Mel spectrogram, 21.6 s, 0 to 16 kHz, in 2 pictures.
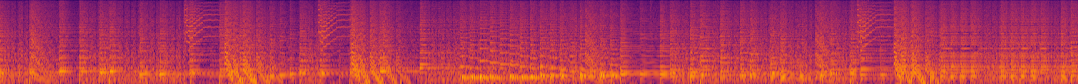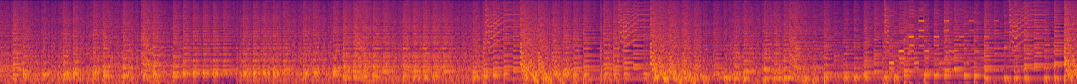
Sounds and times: Music: 0:00.0 - 0:21.5.

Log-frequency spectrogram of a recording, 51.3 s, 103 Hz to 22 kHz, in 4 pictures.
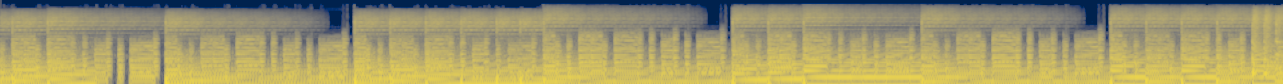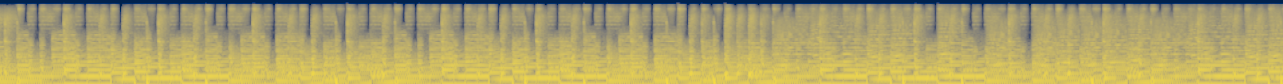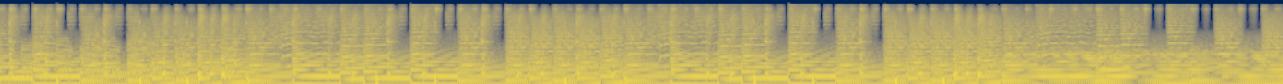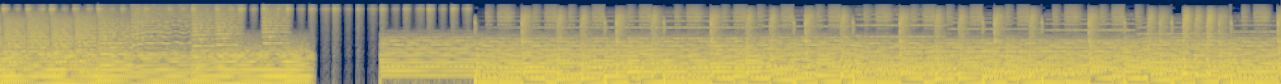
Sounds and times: Music: 0:00.0 - 0:51.3.

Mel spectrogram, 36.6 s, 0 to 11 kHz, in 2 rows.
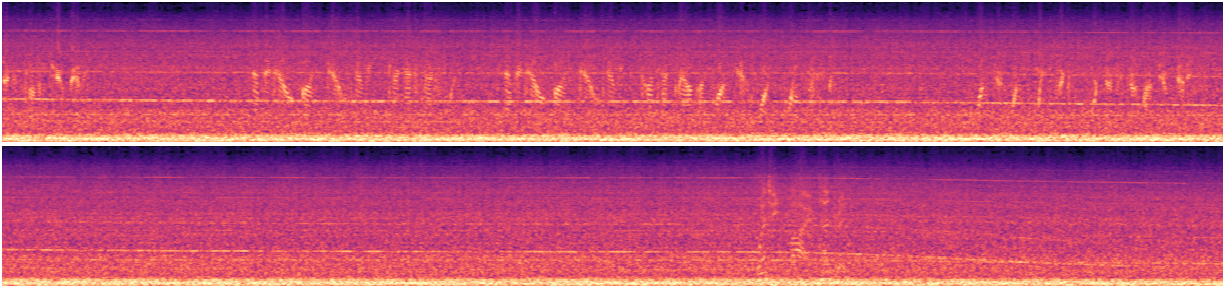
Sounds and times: Speech: 0:00.0 - 0:01.3, 0:03.8 - 0:06.9, 0:07.5 - 0:12.5, 0:14.6 - 0:17.9, 0:29.6 - 0:31.0.

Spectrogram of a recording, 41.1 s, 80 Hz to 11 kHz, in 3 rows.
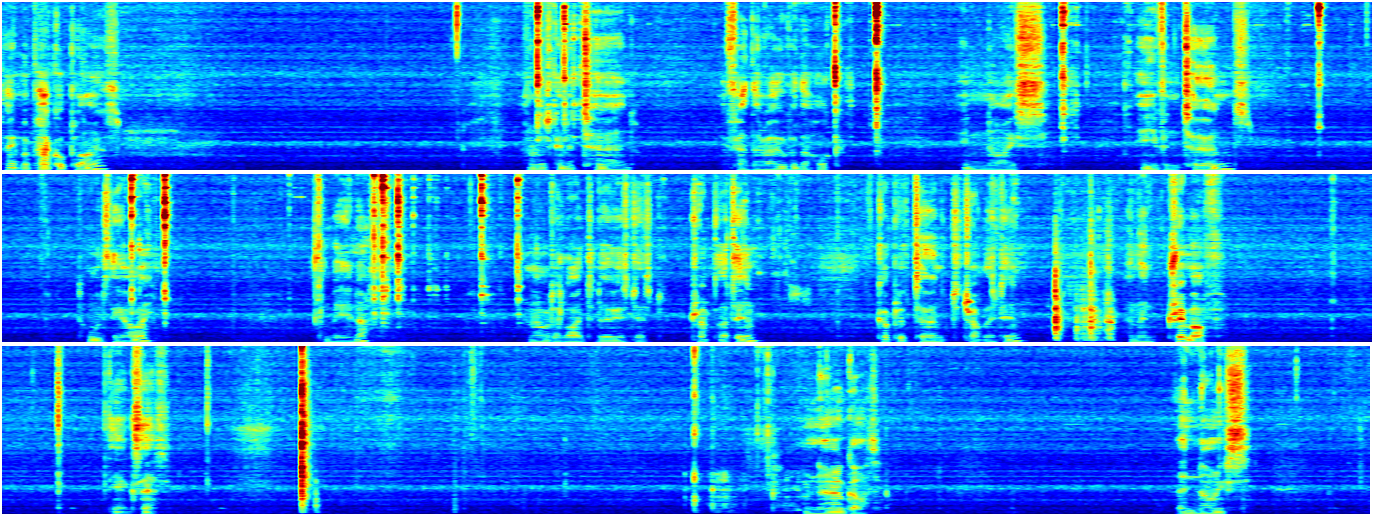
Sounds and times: Speech: 0:00.0 - 0:01.2, 0:05.2 - 0:06.4, 0:07.2 - 0:08.4, 0:09.6 - 0:10.5, 0:11.4 - 0:12.6, 0:14.5 - 0:15.3, 0:16.9 - 0:17.4, 0:18.9 - 0:21.4, 0:22.4 - 0:24.0, 0:24.9 - 0:26.0, 0:28.4 - 0:29.1, 0:35.4 - 0:36.3, 0:39.1 - 0:40.0.

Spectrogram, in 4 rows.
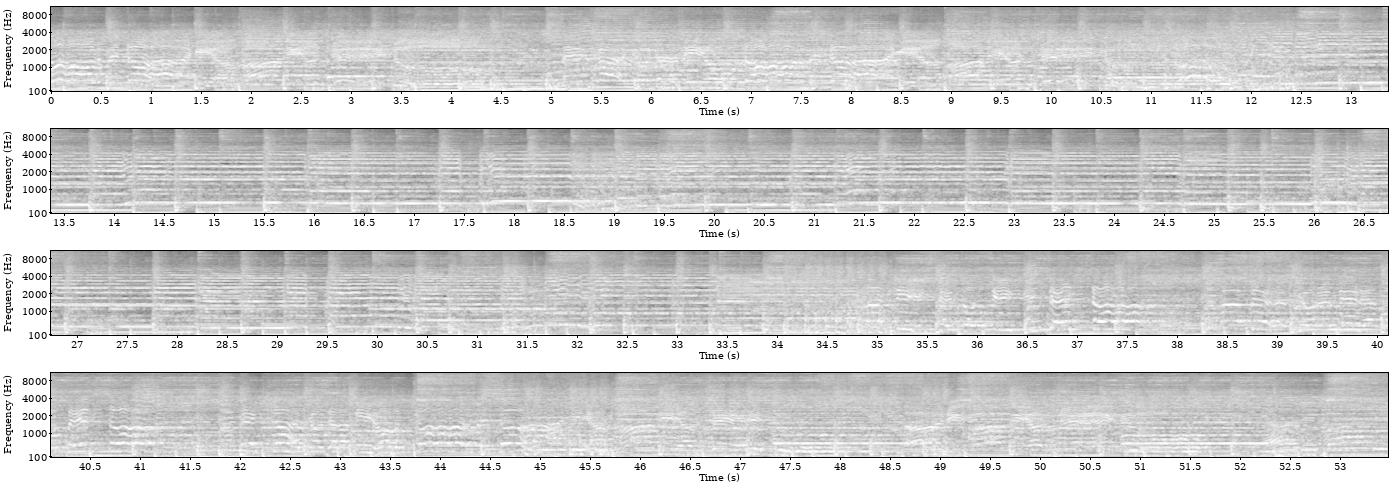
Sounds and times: Singing: 0:00.0 - 0:12.6, 0:34.7 - 0:53.4
Music: 0:00.0 - 0:53.4.

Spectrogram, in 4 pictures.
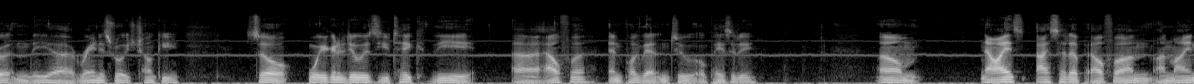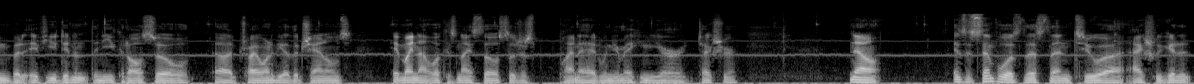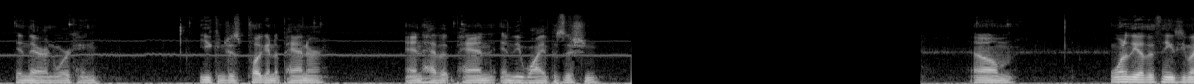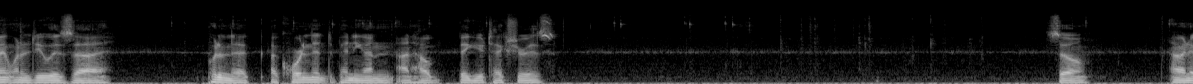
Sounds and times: Speech: 0:00.0 - 0:01.8, 0:02.5 - 0:07.6, 0:08.8 - 0:09.2, 0:09.8 - 0:19.4, 0:20.4 - 0:20.8, 0:21.5 - 0:24.9, 0:25.7 - 0:27.2, 0:28.0 - 0:29.9, 0:33.6 - 0:34.1, 0:35.0 - 0:37.0, 0:37.9 - 0:41.4, 0:46.3 - 0:46.8, 0:47.5 - 0:47.7.

